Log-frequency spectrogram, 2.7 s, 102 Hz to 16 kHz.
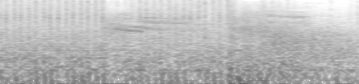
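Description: An automated turret in the video game Helldivers 2 fires rapidly and without pause, a dense, steady stream of gunfire that sounds a little distant, mixed with battle noise.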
